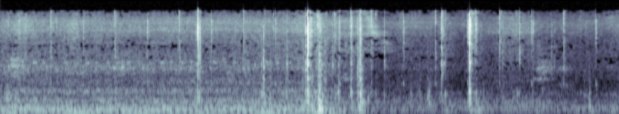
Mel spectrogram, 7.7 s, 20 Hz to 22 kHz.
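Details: Honda L13 engine with a rough, uneven low rumble, irregular sharp ticks and stumbles, running sagging and fading; engine misfire.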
